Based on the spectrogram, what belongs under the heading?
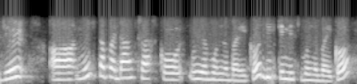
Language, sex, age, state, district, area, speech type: Nepali, female, 18-30, West Bengal, Darjeeling, rural, conversation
